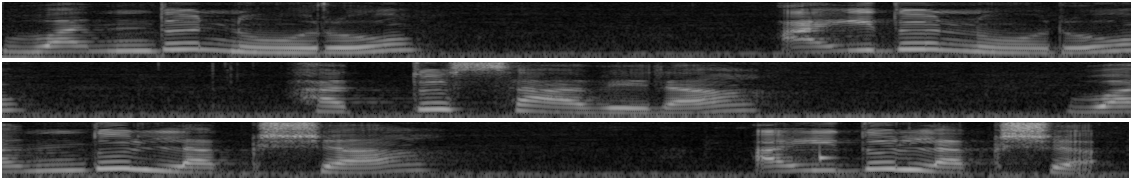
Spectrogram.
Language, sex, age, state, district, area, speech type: Kannada, female, 18-30, Karnataka, Tumkur, urban, spontaneous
